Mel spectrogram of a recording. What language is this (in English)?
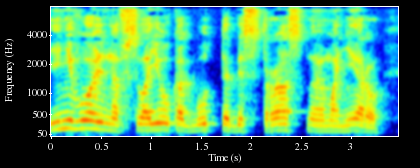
Russian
